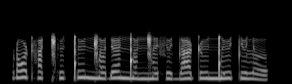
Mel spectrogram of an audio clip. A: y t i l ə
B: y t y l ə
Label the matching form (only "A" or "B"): B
